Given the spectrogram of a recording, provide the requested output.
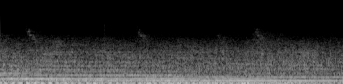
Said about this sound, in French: They're all taking B-roll, I hear, these helicopters.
